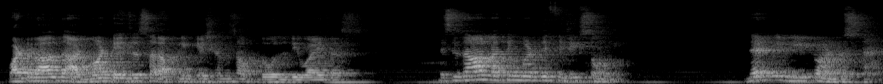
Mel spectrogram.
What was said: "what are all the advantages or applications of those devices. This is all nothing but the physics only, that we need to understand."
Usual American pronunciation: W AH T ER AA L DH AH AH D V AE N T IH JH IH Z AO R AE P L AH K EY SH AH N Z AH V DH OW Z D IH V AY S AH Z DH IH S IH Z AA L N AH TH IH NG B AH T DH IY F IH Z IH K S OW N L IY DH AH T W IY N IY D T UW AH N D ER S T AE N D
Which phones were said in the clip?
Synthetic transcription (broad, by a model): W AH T ER AA L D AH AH D V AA N T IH JH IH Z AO R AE P L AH K EY SH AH N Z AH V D OW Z D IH V AY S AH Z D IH S IH Z AA L N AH T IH NG B AH T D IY F IH Z IH K S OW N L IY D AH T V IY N IY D T UW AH N D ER S T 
